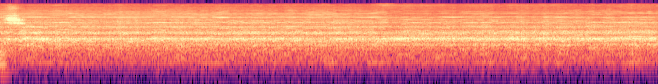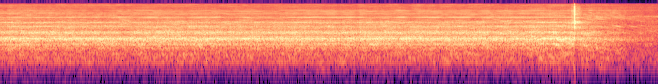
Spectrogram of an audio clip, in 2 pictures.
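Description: Electric heat gun running steadily on high, blowing hot air: an even rush of air with a thin, steady motor whine.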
